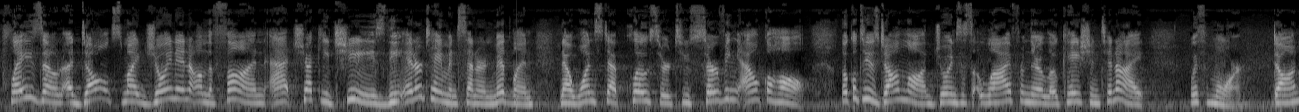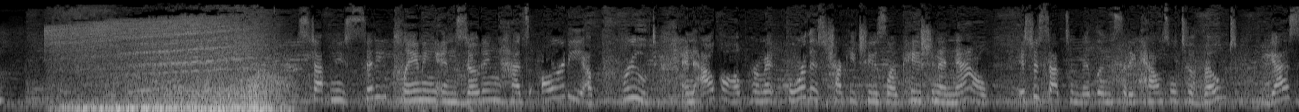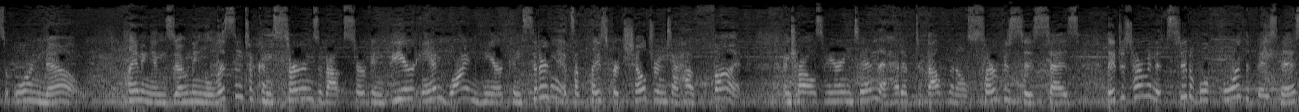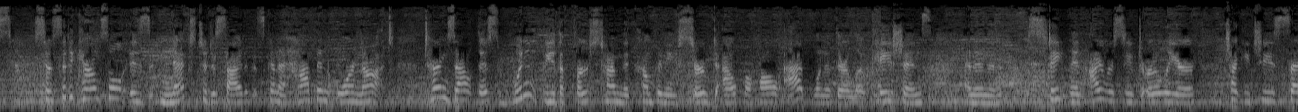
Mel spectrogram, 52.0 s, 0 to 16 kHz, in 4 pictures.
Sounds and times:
Speech: 0.0 - 13.1, 16.0 - 51.9
Music: 13.2 - 51.9.

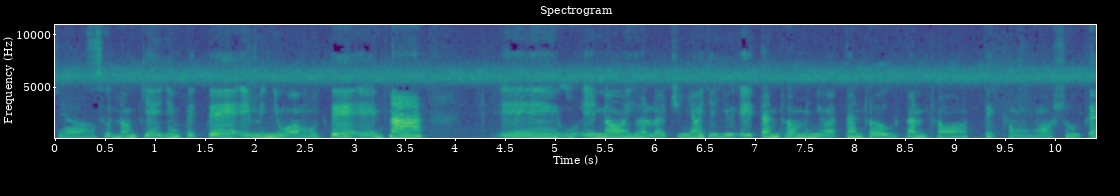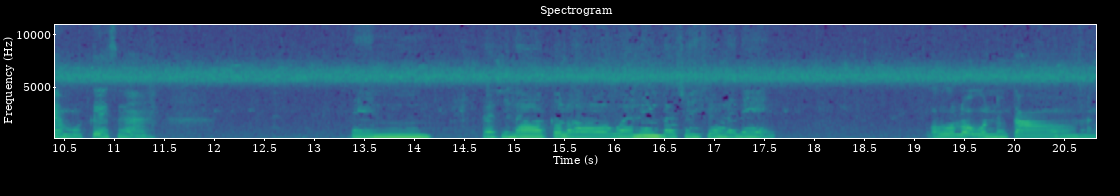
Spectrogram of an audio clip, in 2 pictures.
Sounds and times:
Outside, rural or natural: 0.0 - 20.8.

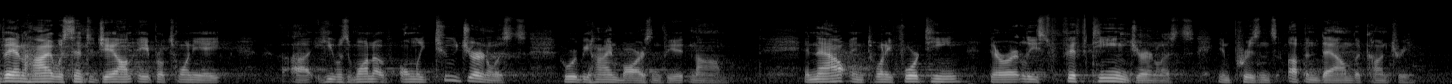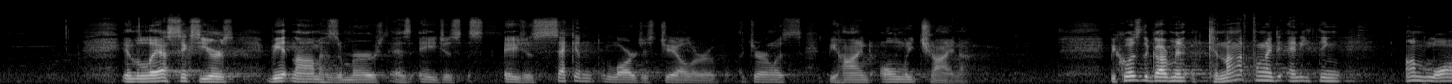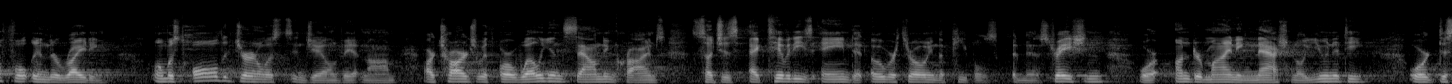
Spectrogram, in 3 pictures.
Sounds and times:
Male speech, man speaking: 0.0 - 7.3, 8.0 - 14.2, 15.7 - 24.3, 25.6 - 28.0, 28.6 - 43.5
Narration, monologue: 0.0 - 43.5.

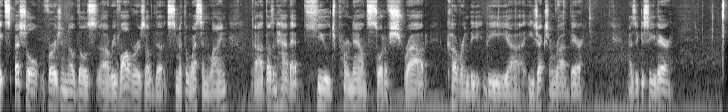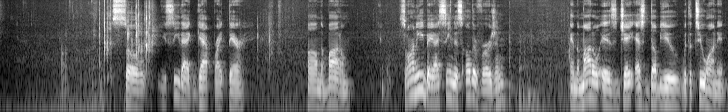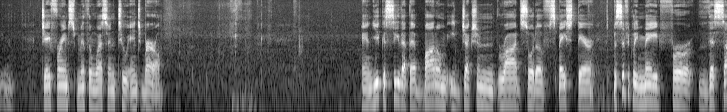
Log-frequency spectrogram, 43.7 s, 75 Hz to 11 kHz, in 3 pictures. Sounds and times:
Speech: 0.0 - 11.7, 12.6 - 13.5, 16.7 - 19.5, 20.7 - 21.6, 22.6 - 24.8, 26.0 - 32.4, 36.3 - 43.6.

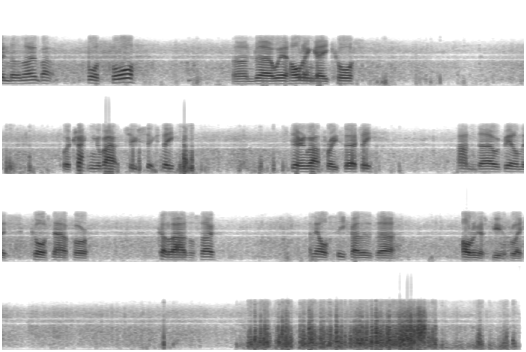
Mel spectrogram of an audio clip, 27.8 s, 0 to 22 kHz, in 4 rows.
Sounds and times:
Sailboat, sailing ship: 0.0 - 27.8
Wind noise (microphone): 1.8 - 3.3, 4.6 - 13.2, 17.5 - 18.4, 19.1 - 20.0, 21.4 - 27.8.

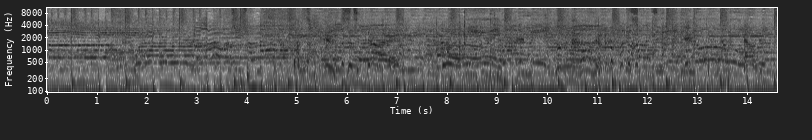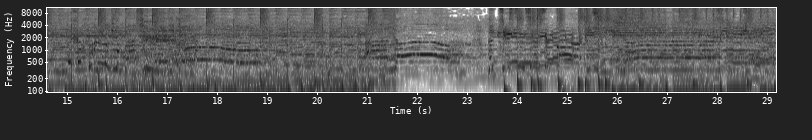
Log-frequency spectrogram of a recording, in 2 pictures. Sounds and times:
Grunge: 0.0 - 29.1.

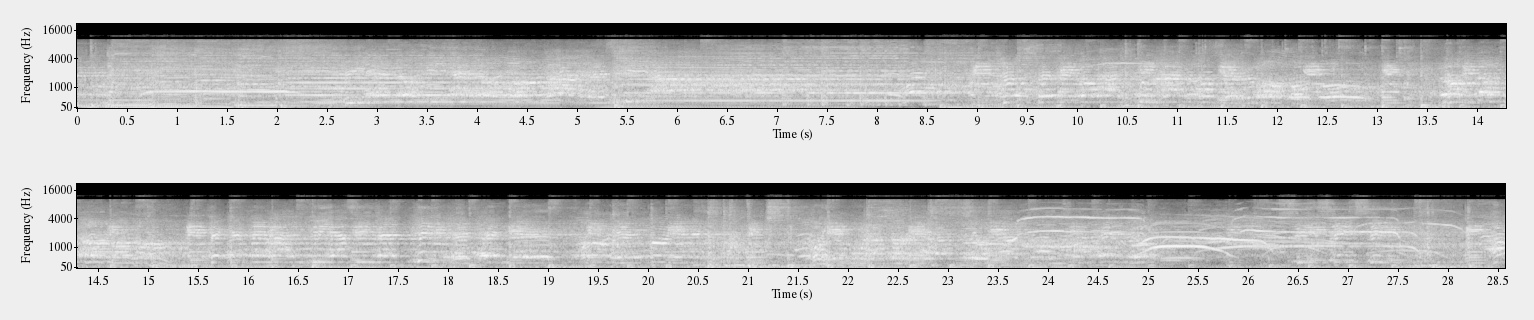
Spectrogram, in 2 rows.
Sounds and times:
Music: 0.0 - 28.5.

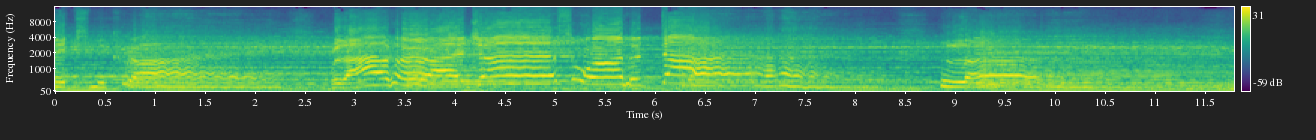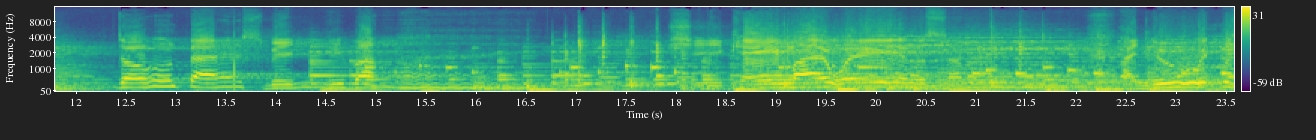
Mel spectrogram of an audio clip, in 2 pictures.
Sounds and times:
Bowed string instrument: 0.0 - 23.5.

